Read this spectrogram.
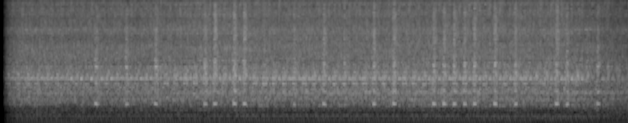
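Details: Lada Niva (VAZ) petrol engine idling with uneven knocks and scraping grind, caused by a dry, binding distributor shaft; fixed by lubricating the distributor.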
